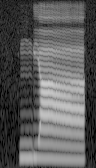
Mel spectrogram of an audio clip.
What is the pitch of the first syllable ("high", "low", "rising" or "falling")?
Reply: low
